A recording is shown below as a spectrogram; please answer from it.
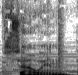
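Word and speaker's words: Samhain: Nowhere was this more true than in the Celtic lands of Ireland and Scotland where the ancient festival of Samhine pronounced Sain marked the transition from the light of summer to the darkness of winter.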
